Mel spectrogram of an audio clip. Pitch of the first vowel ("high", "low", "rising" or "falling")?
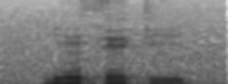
high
